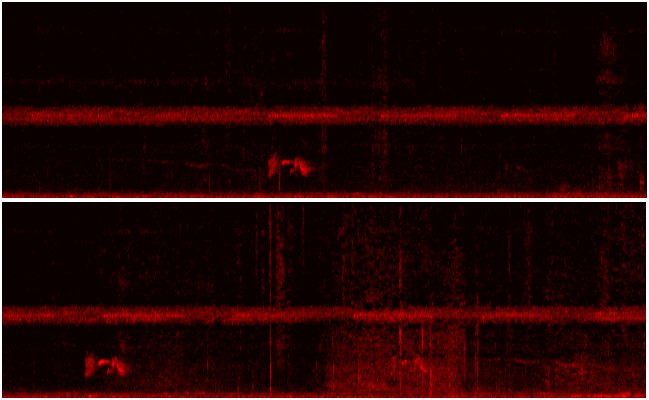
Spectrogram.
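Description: Faint outdoor ambience: insects keep up a steady high-pitched trill, with a short chirp twice and a brief rustle about ten seconds in.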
